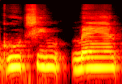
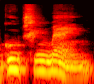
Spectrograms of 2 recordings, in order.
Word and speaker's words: Gucci Mane: So I was asked to read on Gucci Man or Gucci Mane. What's his name? I thought it was Gucci Mane, but I hear people pronounce it Gucci Man.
